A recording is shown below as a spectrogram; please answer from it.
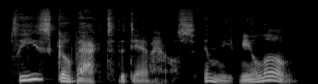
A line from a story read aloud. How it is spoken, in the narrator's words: Ino said to him in a sickly sweet voice that actually put a chill down his spine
